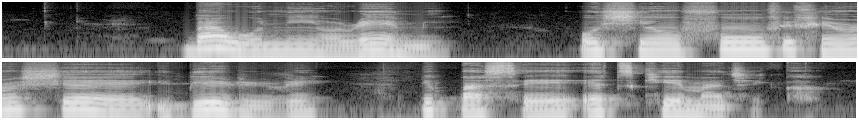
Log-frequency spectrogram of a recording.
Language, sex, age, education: Yoruba, female, 15-29, tertiary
